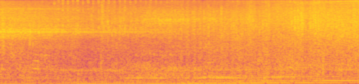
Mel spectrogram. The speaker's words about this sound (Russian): Вставляет ключ в замок зажигания, заводит двигатель. Уезжает.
